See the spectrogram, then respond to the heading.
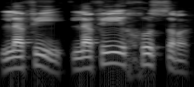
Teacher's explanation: لفی میں فا جو ہے، فا کے بعد یا ہے، تو اس کو ہلکا سا کھینچیں گے کیونکہ یا ساکن ہے، اور جب یا ساکن اس سے پہلے زیر ہو تو ایک الف کے برابر کھینچا جاتا ہے.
